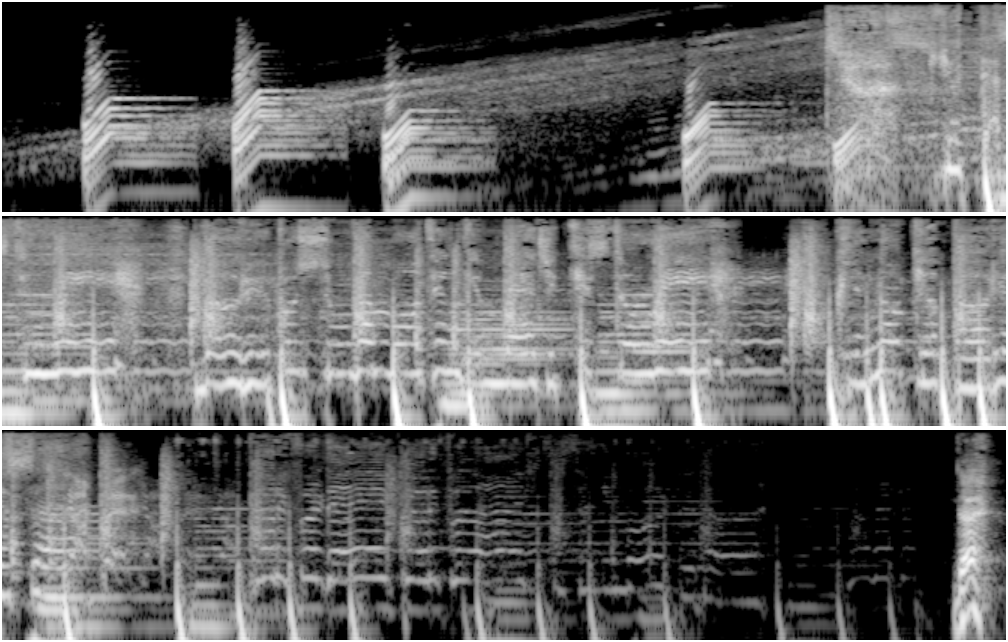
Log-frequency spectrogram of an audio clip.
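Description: A K-pop boy group track played on air, requested by viewers, plays loudly, opening with sharp stabs and rising synth sweeps before a dense, punchy beat and layered vocals kick in and drive on steadily.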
